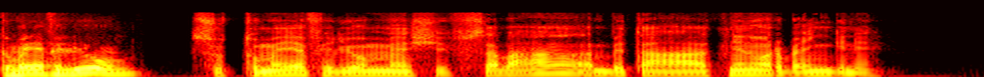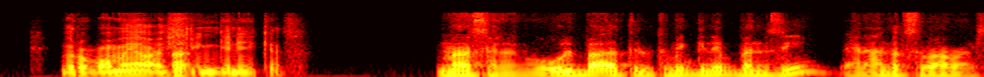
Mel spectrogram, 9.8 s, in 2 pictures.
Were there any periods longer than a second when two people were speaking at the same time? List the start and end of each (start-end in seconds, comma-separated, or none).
none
